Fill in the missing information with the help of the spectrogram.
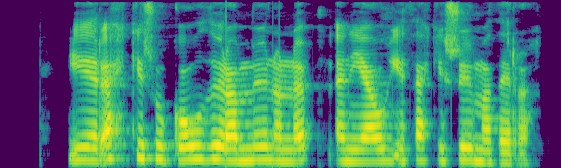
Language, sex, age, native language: Icelandic, female, 30-39, Icelandic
